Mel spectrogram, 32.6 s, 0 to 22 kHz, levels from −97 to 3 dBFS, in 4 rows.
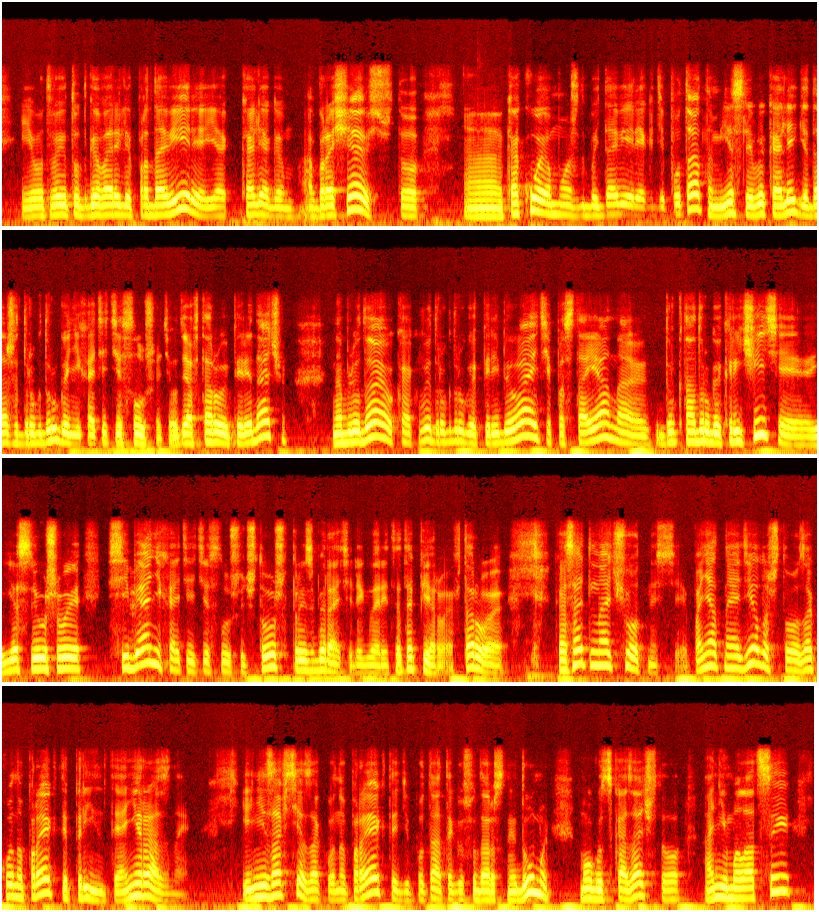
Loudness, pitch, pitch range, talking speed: -15 LUFS, 140 Hz, 130-165 Hz, 145 wpm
